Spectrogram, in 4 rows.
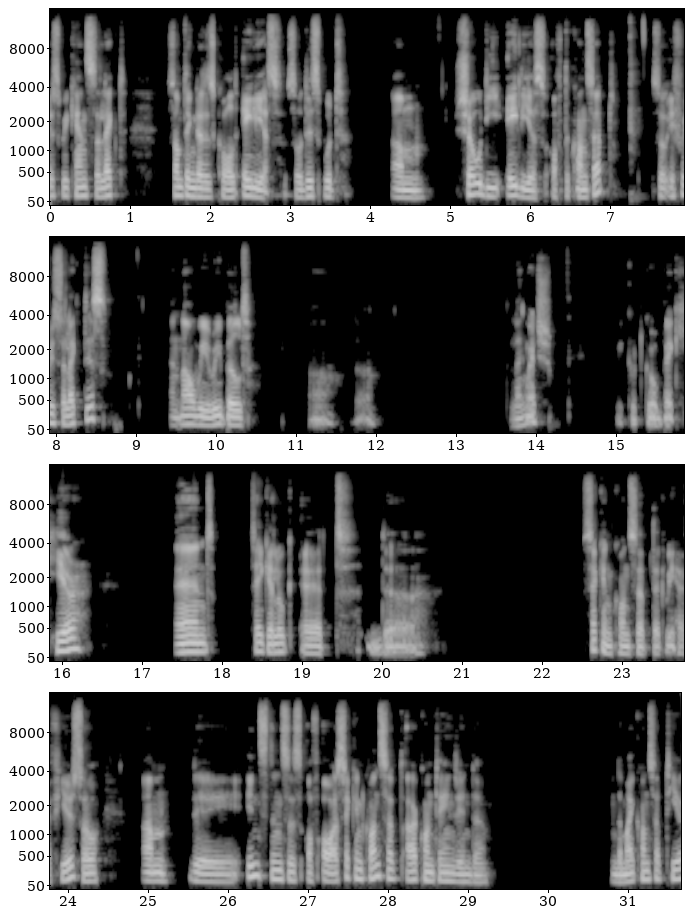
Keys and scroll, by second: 10.9 ctrl+shift+super+F9.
